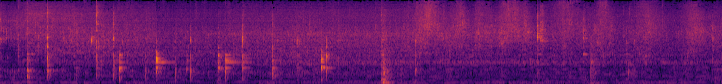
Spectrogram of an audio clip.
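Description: Diced potatoes going into hot olive oil in a pot and sizzling, while a wooden spoon scrapes and knocks against the metal bowl and the pot. The knocks come thick and ringing in the first half; after that the frying hiss and stirring carry on with only a few knocks.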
